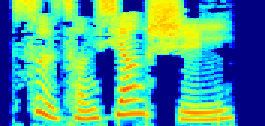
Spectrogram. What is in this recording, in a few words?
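"似曾相识", Mandarin Chinese; hsk; chinese-flashcards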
